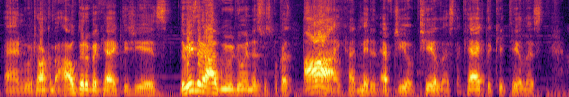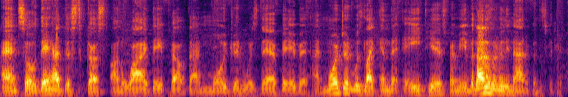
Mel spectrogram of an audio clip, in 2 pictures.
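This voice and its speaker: A man's voice: lowish voice, fast. A man giving casual, loosely scripted video commentary, rambling and emphatic, with slangy, profane talk. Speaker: YouTuber reviewing a visual novel. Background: music.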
